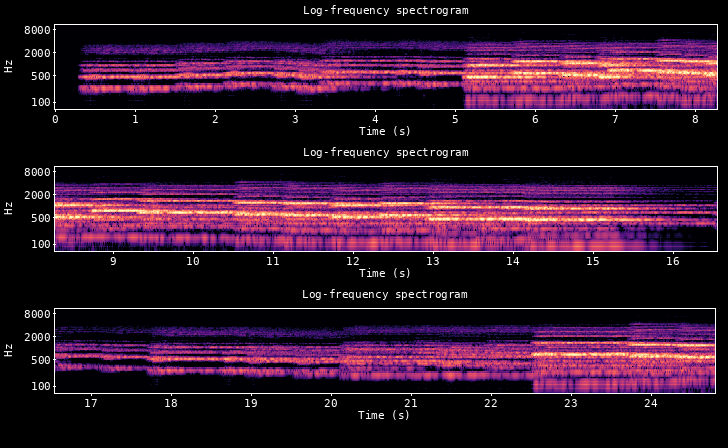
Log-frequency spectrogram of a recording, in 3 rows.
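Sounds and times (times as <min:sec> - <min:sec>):
soprano voice: 0:05.1 - 0:15.5, 0:21.0 - 0:24.7.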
